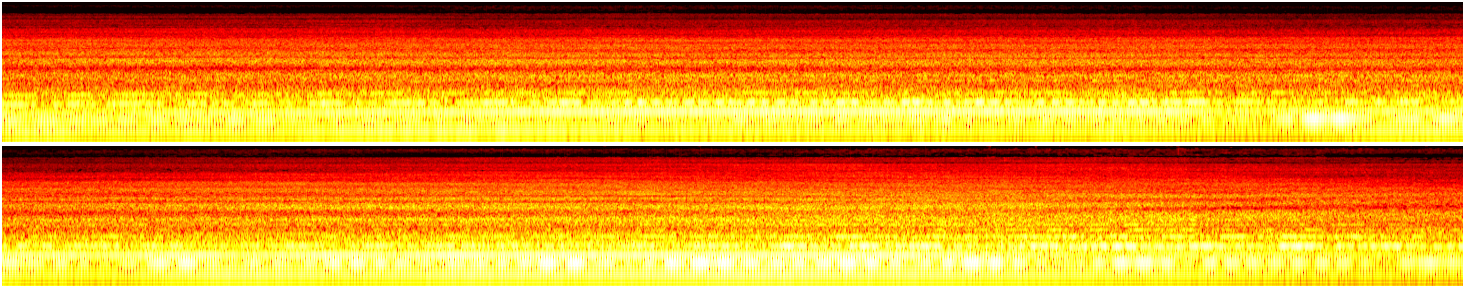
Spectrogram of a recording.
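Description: Small farm tractor's engine running steadily as the tractor moves about, a low drone that pulses and grows a little louder past the middle.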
